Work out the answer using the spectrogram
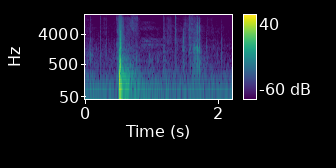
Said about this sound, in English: I'm going to pray. I'm going to zip my Bible shut.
